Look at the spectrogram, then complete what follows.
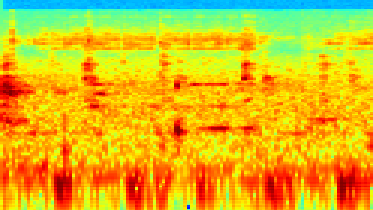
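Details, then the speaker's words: Musical clock music box attachment running with quiet music box notes and sharp irregular clicks; the clicking is the pinion gear slipping off the main gear, cured by adjusting the pinion to mesh deeper with the main gear. "it's not spinning correctly it I hear it clicking and that's because this needs to be adjusted some"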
